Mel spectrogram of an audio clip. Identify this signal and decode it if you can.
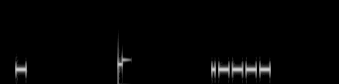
Morse code, heard as a keyed tone, about 35 wpm, 700 Hz. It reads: T 1
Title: Single Letter-Number 35wpm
